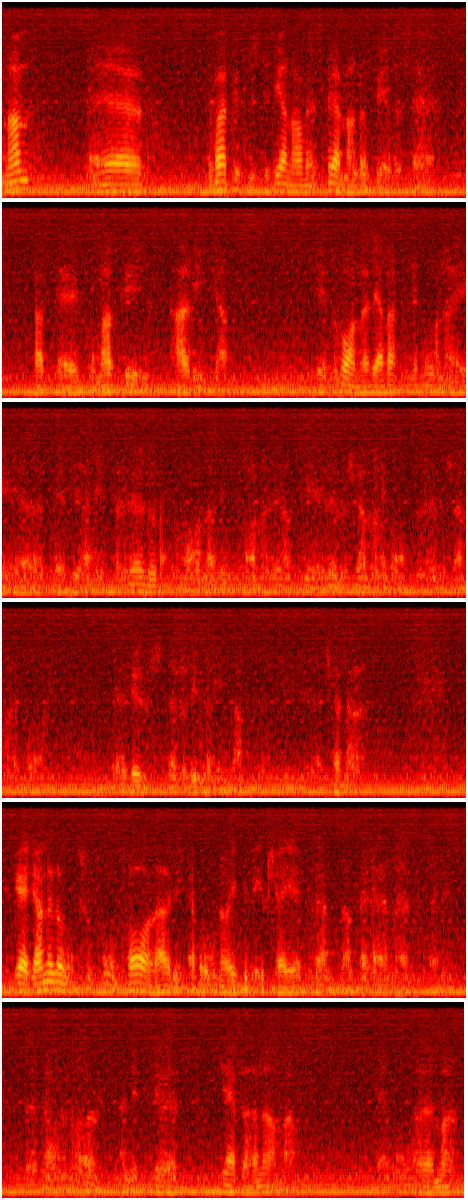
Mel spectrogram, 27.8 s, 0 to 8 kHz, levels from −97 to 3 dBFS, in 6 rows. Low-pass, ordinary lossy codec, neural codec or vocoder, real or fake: 7.2 kHz; none; codec, 24 kHz, 0.9 kbps, WavTokenizer, medium speech release version 2; fake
